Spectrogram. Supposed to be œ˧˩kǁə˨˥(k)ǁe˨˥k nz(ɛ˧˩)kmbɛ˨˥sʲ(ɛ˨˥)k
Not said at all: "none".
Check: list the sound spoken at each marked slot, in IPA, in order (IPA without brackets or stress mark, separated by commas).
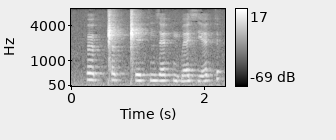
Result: k, ɛ˨˥, ɛ˨˥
